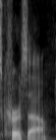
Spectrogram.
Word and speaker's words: Curaçao: Well, think about it like blue Curaçao, like the alcohol. – Thomas? – I'm not familiar. So. Okay. – It's Curaçao.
